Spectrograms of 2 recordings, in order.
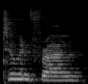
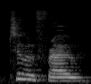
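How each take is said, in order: Both takes have the same delivery.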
